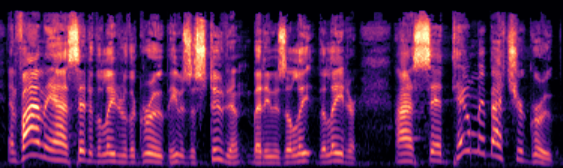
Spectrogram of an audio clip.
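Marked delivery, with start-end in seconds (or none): 3.8-4.7 much higher, eager opening; eager question. Retold or imitated. Preacher eagerly quizzing the student leader, high and keen. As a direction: lift it up with eager curiosity.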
